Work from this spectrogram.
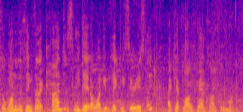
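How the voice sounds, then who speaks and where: The speech races at a very fast pace with very wide pitch swings amid noticeable background noise. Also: man, high pitch for a man. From Jerusalem, Israel. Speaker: tour guide instructor. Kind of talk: lecture.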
